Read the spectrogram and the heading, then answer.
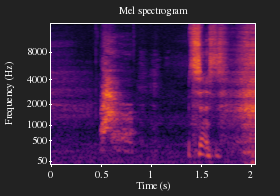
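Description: A dog barks twice, two sharp, fairly loud barks about a second apart, against a quiet background.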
